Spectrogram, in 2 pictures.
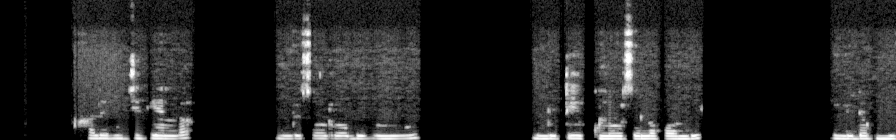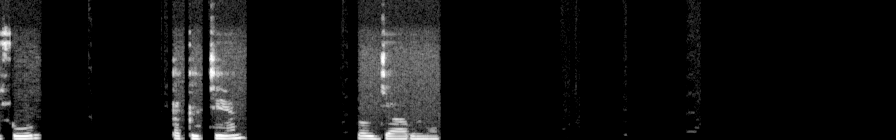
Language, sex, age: Wolof, female, 18-24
